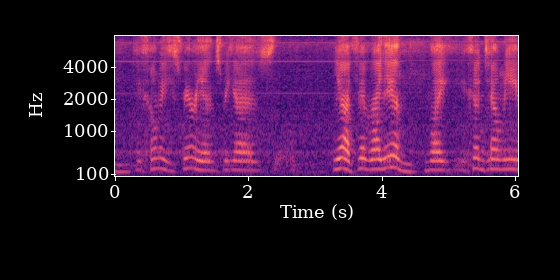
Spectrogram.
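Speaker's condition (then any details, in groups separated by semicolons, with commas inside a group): Spinal muscular atrophy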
